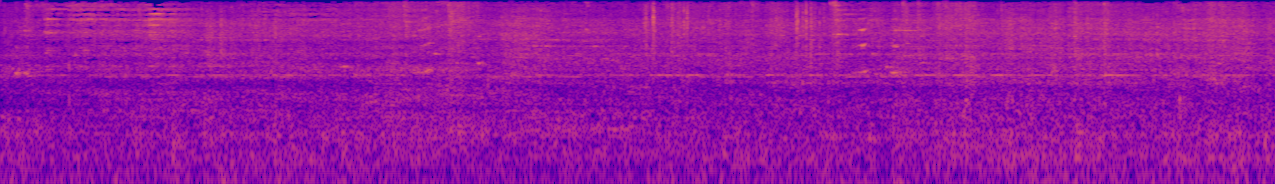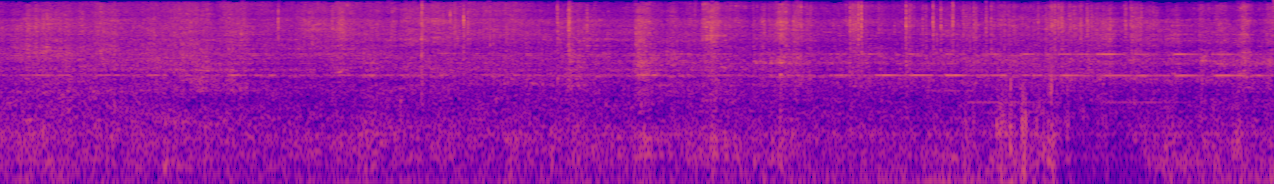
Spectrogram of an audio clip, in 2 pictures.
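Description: Freight train cars (covered hoppers and tank cars) rolling past at trackside: steady wheel and rail rumble with scattered clicks, and a thin, steady, high-pitched wheel squeal over it.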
